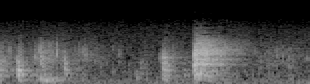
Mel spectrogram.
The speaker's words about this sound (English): Well, that stick of wood, of course. You're gonna wreck it banging it on the stove that way.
